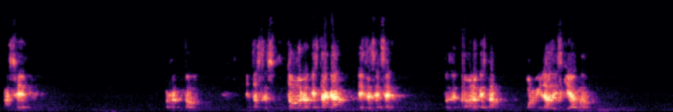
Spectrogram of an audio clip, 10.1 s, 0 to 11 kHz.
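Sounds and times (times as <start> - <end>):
person speaking over a phone line: 2.5 - 3.0, 6.7 - 8.9.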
